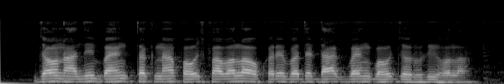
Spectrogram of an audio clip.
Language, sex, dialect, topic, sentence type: Bhojpuri, male, Western, banking, statement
